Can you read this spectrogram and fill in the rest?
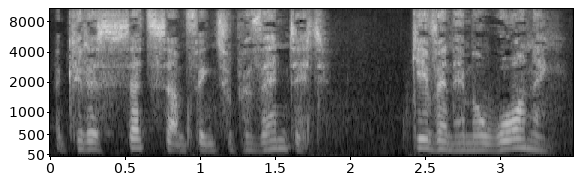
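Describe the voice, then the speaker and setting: An actress playing a stoic, battle-worn Viking warrior in a video game, telling a tale in a grave, measured way. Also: female voice, low-pitched, a little hiss or hum, lightly acted. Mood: stoic, troubled. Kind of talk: dramatic game dialogue, recounting a tale.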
